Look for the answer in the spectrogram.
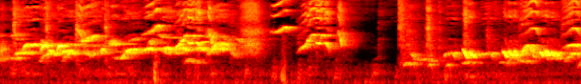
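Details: Caged white-rumped shama from the Pining area of Gayo Lues, Aceh, in fighting mode; loud, hurried chattering song of sharp notes and slurred whistles, a short silence, then more rapid varied phrases.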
